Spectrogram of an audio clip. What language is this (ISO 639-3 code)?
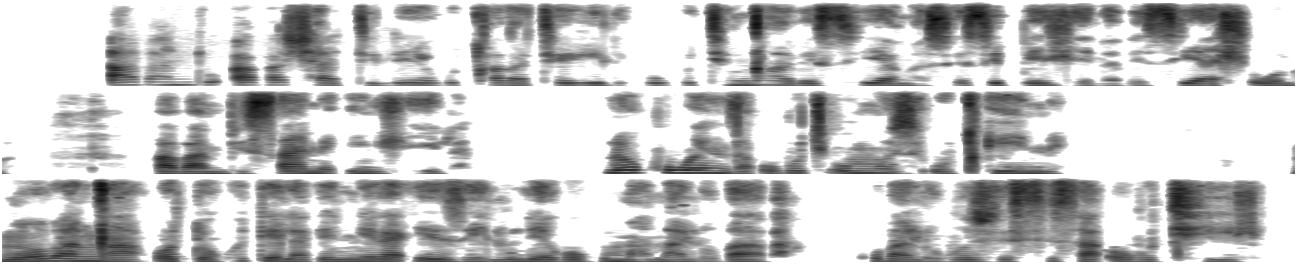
nde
